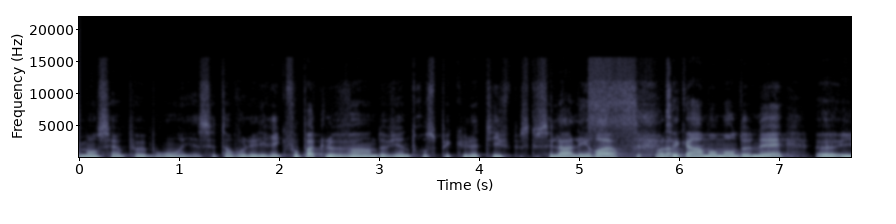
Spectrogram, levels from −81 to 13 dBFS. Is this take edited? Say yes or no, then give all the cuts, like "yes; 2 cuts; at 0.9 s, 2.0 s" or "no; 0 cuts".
no; 0 cuts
